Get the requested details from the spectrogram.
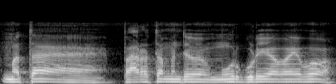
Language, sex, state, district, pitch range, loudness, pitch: Kannada, male, Karnataka, Chamarajanagar, 110-120 Hz, -12 LUFS, 120 Hz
